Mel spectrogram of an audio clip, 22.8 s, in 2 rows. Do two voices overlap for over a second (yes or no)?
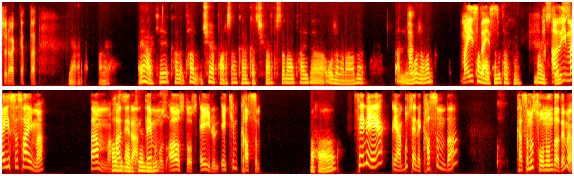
yes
